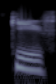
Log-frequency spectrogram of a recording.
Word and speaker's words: Kyiv: Kiev, I believe, is how you pronounce it. It's not Kiev, it's Yeah, Kiev. yeah, Kyiv.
